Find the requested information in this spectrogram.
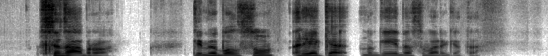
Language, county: Lithuanian, Kaunas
